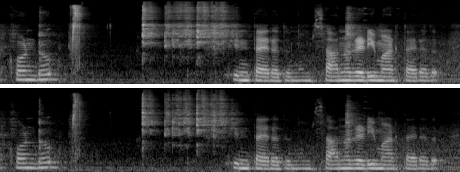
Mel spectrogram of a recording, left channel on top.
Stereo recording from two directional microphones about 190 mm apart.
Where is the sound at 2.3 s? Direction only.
10° right (ahead or behind).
